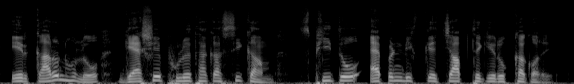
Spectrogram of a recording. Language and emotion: Bengali, neutral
